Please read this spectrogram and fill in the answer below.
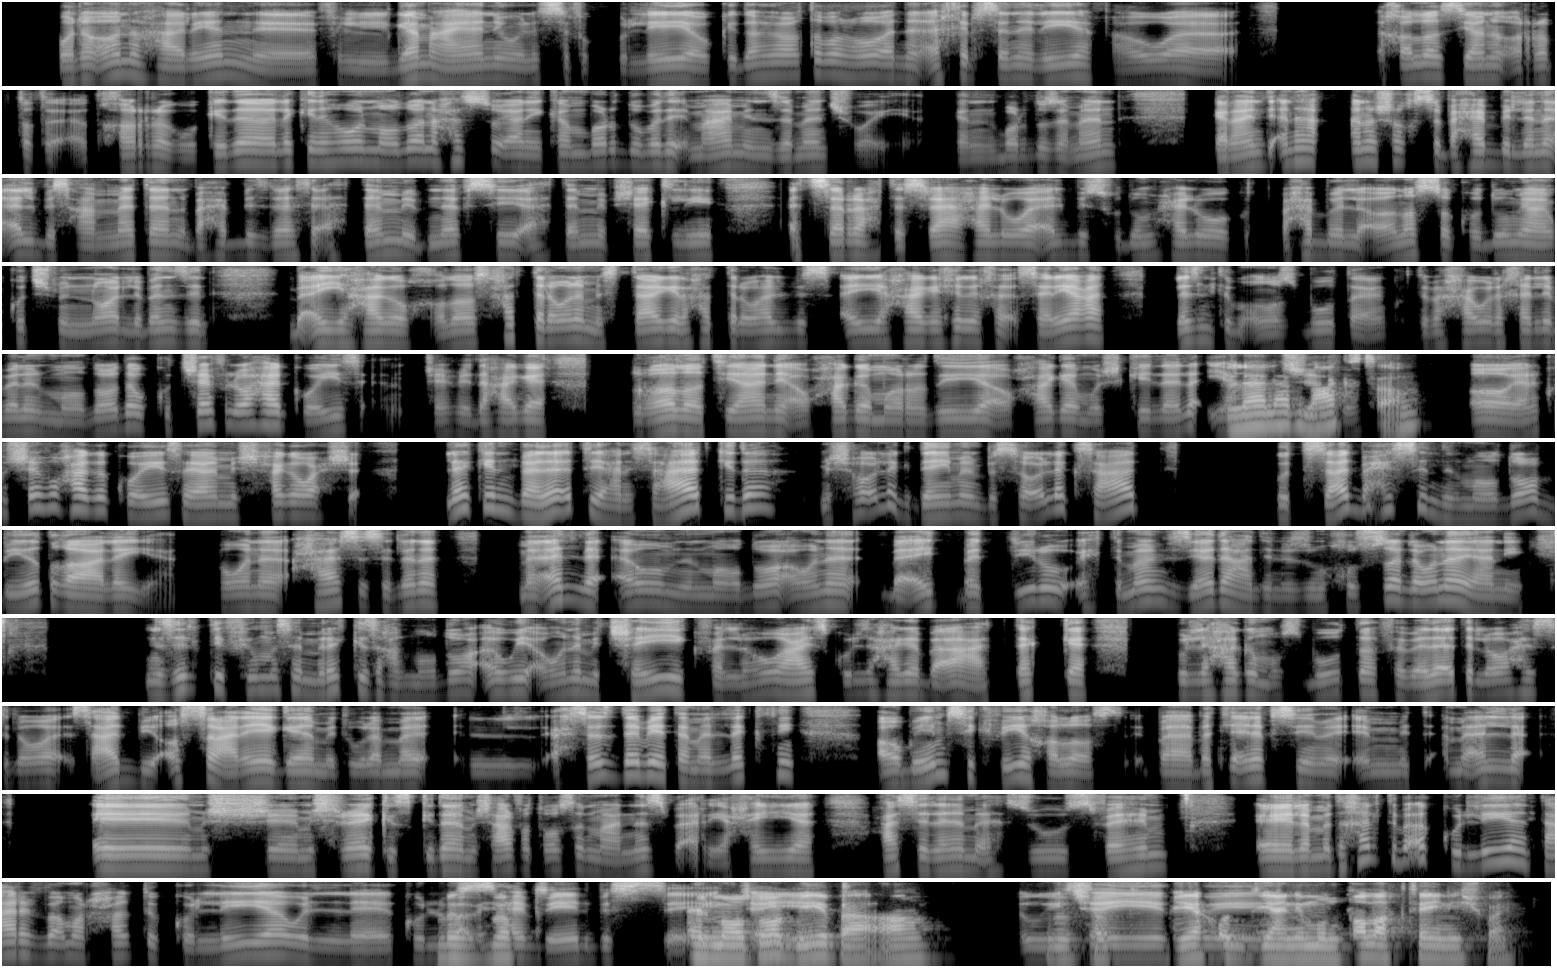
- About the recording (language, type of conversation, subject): Arabic, advice, ازاي أتخلص من قلقي المستمر من شكلي وتأثيره على تفاعلاتي الاجتماعية؟
- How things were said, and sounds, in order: tsk; tsk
